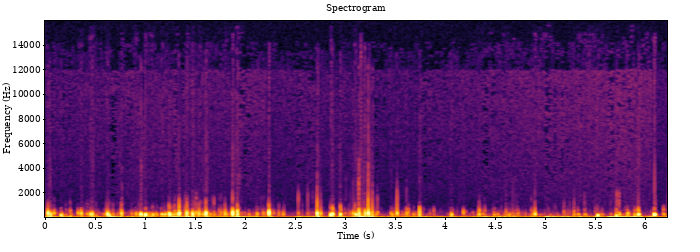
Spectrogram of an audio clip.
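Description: Continuous low gurgling and rumbling with irregular bubbling pops, ordinary stomach growling.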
